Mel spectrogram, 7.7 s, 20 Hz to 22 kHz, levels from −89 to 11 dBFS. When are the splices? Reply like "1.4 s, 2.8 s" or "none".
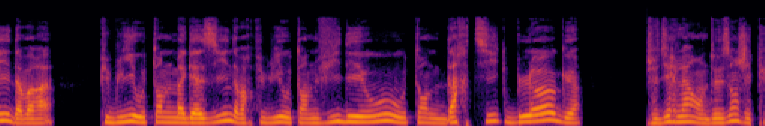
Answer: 6.4 s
